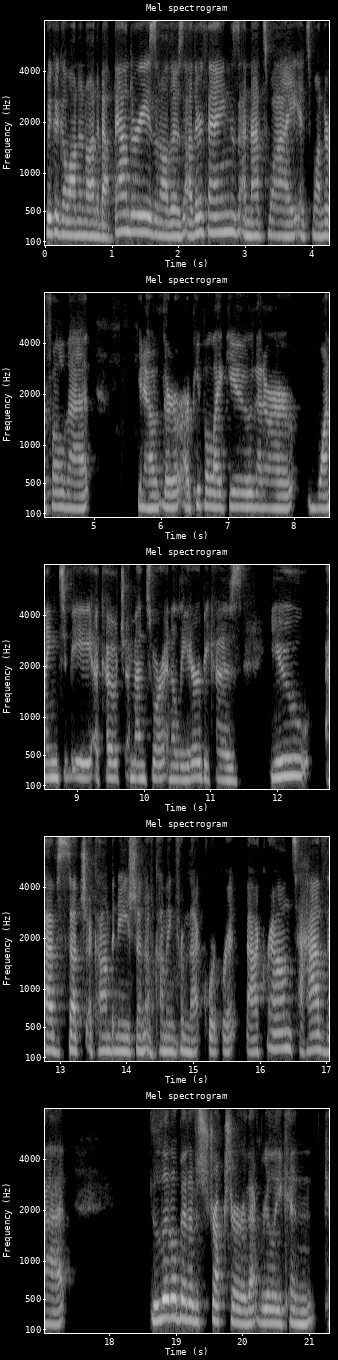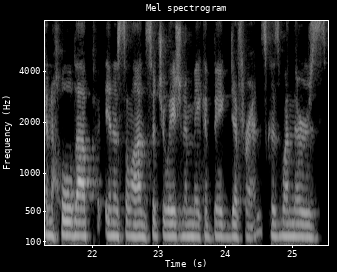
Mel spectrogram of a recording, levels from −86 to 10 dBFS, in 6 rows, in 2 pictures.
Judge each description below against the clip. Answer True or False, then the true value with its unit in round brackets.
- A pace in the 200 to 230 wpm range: False (175 wpm)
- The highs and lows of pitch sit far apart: False (2.9 semitones)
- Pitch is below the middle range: False (185 Hz)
